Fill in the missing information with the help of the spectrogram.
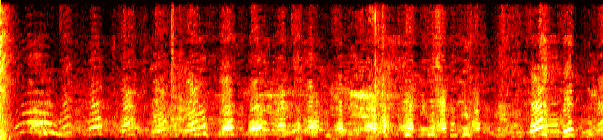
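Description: A balloon bursts with one sharp pop, squeezed between two people, followed by several people laughing in high, rising-and-falling voices.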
